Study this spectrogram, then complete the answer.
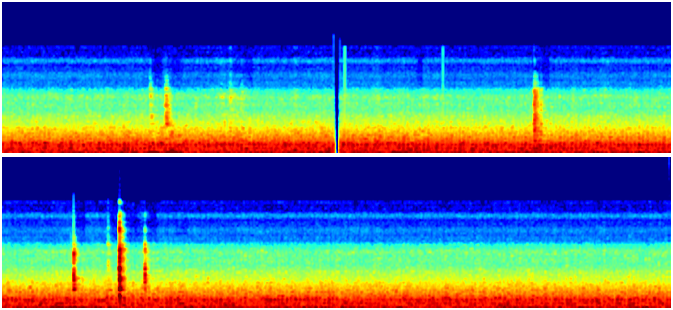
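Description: A sewing machine runs steadily, stitching a neck strip onto a baby girl's top, with a continuous motor whir at close range for the whole stretch.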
